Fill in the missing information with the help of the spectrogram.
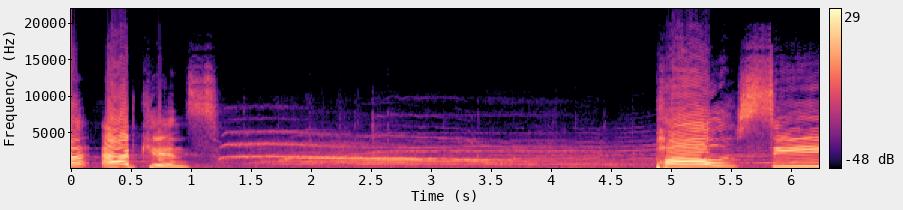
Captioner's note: audience cheering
